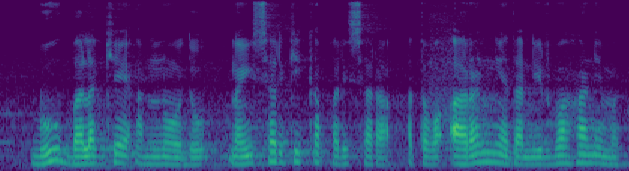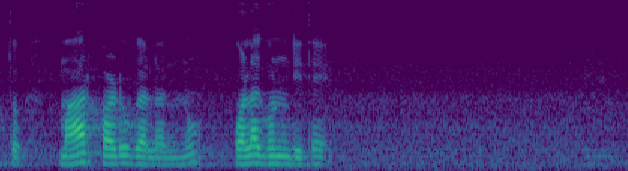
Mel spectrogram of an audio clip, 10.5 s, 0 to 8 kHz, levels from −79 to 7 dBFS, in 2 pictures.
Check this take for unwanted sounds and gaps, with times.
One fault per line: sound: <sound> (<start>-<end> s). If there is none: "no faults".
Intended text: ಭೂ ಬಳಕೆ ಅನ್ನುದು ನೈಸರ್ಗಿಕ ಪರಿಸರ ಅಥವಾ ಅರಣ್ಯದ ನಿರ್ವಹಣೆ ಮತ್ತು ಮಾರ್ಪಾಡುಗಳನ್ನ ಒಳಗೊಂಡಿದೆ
no faults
